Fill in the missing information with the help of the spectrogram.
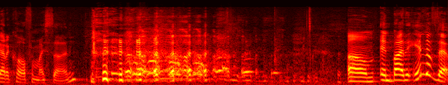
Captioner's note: laughter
